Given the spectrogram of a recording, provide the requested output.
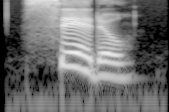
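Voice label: "cero", Spanish, female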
